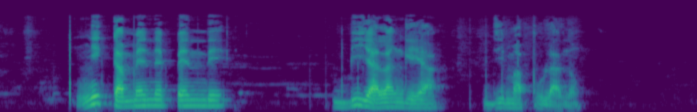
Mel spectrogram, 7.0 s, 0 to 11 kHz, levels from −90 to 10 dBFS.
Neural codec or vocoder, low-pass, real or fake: none; 7.2 kHz; real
